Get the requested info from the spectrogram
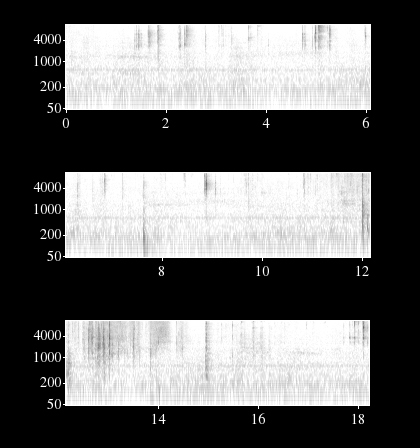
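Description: Plastic LEGO bricks being handled and pressed together by hand: scattered sharp small clicks, with a longer stretch of rattling and rustling about twelve seconds in.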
